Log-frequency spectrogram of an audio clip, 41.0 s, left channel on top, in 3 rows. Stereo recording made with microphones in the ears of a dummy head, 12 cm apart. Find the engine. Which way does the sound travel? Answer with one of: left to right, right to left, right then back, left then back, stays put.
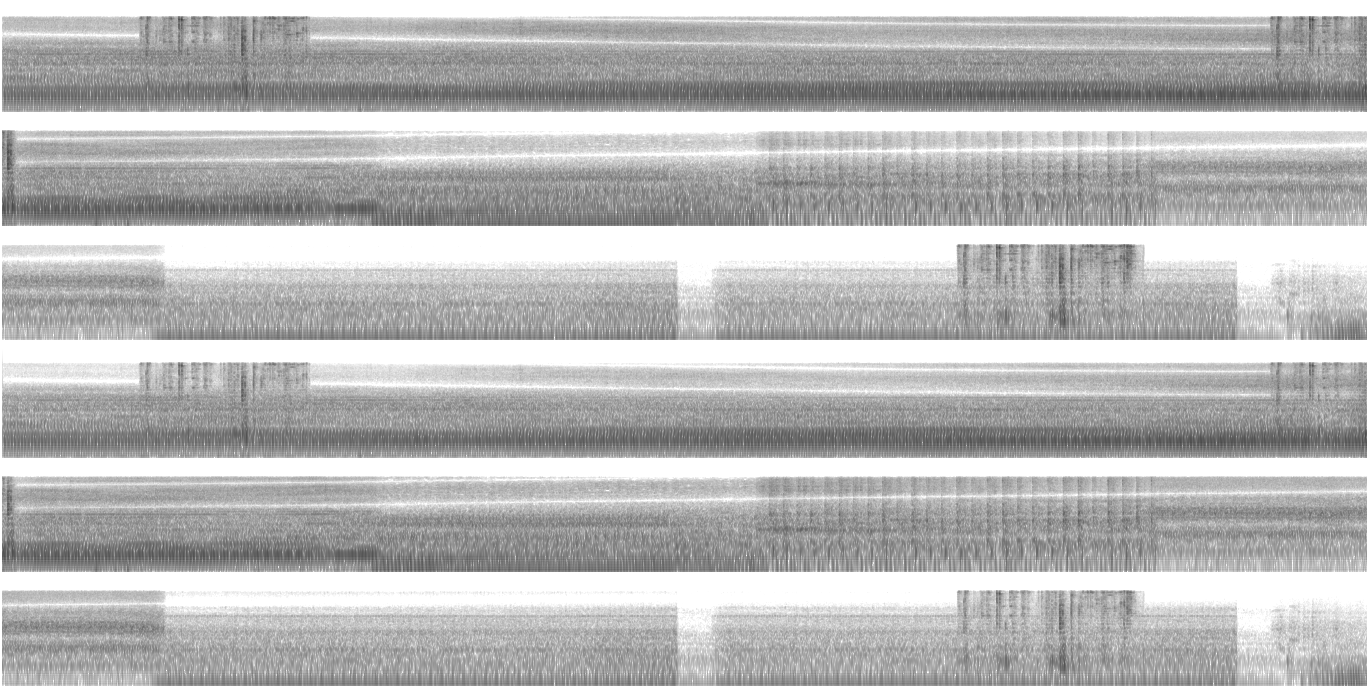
left to right.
